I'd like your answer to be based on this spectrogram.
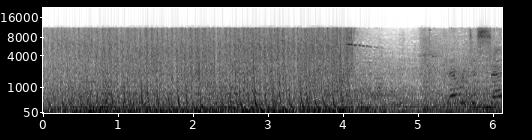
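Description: Dense, continuous gunfire from a firefight in Marvel's Guardians of the Galaxy fills the whole stretch, loud and close, with booming hits and voices talking over it.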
